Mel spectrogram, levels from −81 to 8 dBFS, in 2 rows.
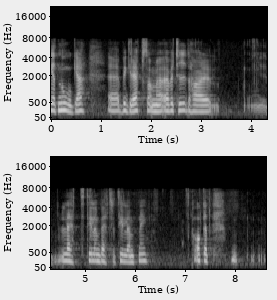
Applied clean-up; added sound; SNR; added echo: none; none; none; none.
